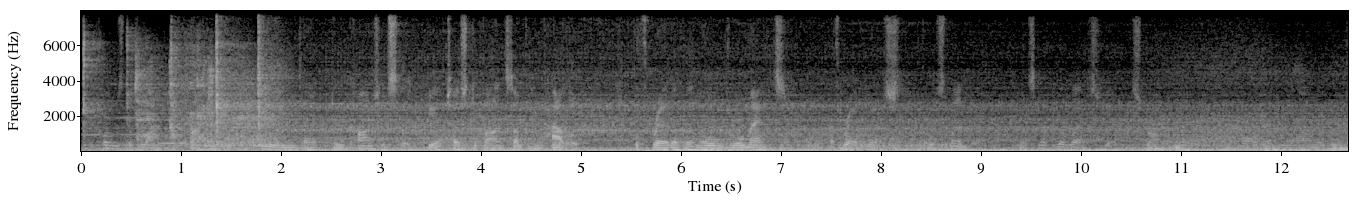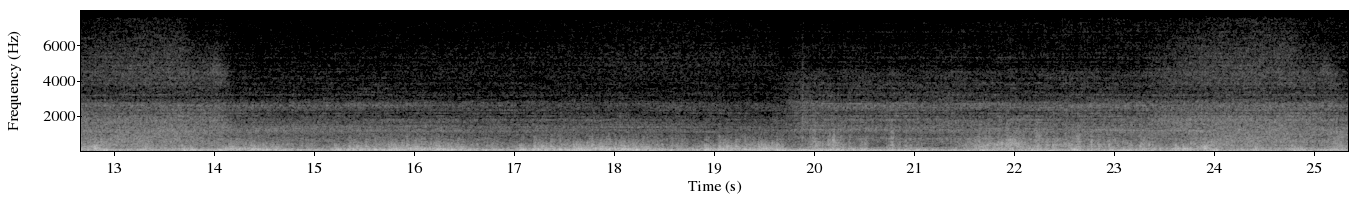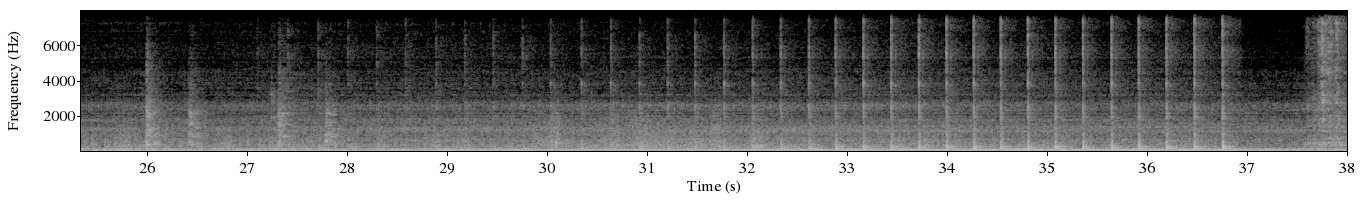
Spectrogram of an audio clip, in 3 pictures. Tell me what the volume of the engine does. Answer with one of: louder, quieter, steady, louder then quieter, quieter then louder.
quieter then louder.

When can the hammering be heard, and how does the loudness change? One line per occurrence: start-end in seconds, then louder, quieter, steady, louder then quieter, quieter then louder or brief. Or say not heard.
0.0-2.2 brief
27.2-37.0 louder.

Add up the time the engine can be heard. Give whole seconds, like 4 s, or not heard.
38 s.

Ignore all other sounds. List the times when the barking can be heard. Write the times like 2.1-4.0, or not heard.
25.9-27.9.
